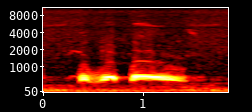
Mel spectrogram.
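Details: Single spotted dove phrase: two quick low coos run together, then one long, smooth, level note that fades out, over a soft background murmur.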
